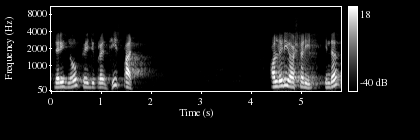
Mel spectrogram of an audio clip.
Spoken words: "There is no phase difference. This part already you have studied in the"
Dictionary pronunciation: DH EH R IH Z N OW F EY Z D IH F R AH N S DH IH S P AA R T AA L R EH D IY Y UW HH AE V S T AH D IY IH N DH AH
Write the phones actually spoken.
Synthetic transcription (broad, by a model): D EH R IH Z N OW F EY D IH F R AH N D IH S P AA R T AA L R EH D IY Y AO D S T AH D IY IH N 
